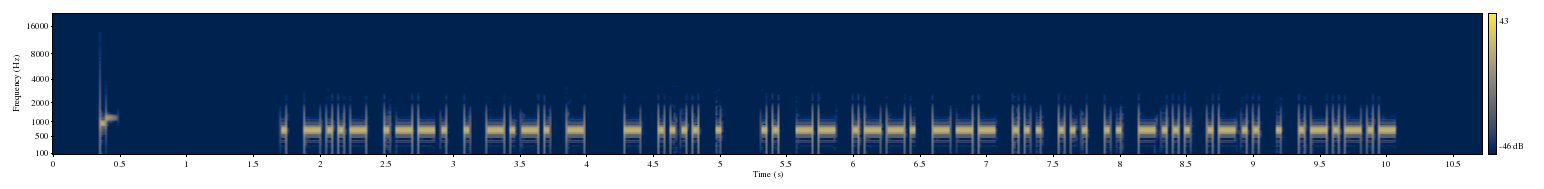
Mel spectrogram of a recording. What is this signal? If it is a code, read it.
Morse code, heard as a keyed tone, about 28 wpm, 700 Hz. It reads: EXPECT THE IMPOSSIBLE.
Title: Sentences from Top 1100 Words 28wpm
